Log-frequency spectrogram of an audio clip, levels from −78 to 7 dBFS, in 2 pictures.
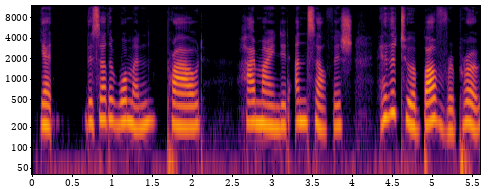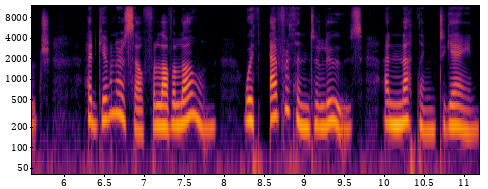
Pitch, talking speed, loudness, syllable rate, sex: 225 Hz, 130 wpm, -19 LUFS, 5.0 syllables/s, female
